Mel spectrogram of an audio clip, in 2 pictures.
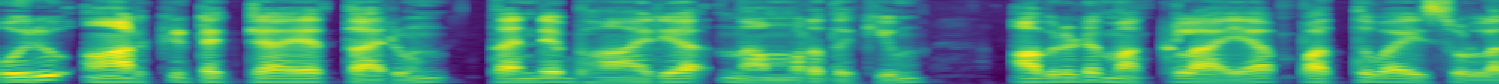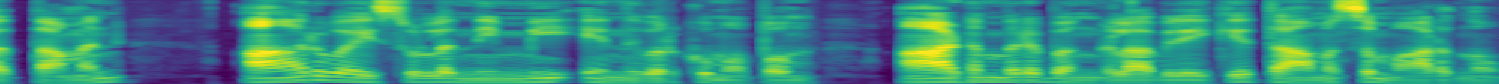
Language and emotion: Malayalam, neutral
